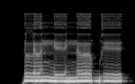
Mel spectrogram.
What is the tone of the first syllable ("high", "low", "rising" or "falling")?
high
